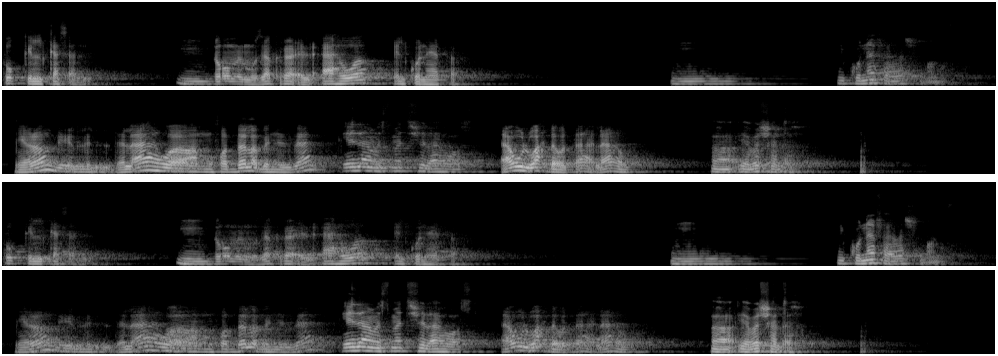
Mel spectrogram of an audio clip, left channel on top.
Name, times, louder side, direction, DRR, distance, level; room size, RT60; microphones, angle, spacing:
voice 1, 0.0-0.9 2.1-4.6 10.1-13.1 14.9-16.3 18.5-18.6, left 5 dB, 80° left, 8 dB, 0.4 m, -26 dB
voice 2, 1.7-2.1 6.7-7.4 8.4-9.4 11.6-11.8 13.3-14.6 17.0-18.0, right 4 dB, 40° right, 10 dB, 0.4 m, -28 dB
14.5 x 7.9 x 2.3 m, 1.4 s
head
